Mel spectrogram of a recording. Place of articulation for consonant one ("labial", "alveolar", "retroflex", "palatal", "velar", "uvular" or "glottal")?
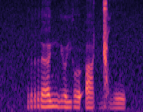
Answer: alveolar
